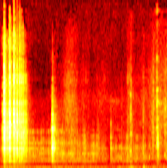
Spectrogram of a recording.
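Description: A brief bright jingle of small loose metal parts at the start, then a light click about two-thirds of a second in and a few faint ticks.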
